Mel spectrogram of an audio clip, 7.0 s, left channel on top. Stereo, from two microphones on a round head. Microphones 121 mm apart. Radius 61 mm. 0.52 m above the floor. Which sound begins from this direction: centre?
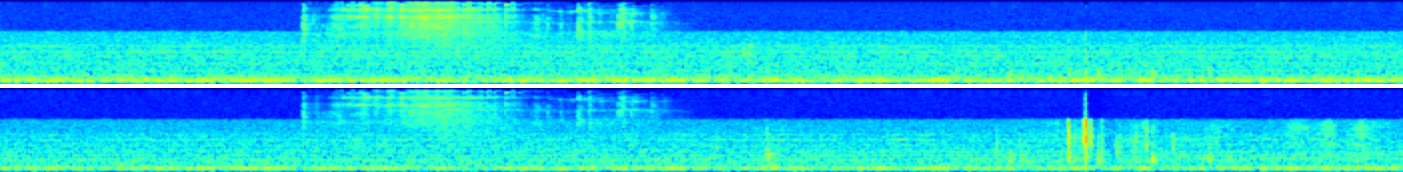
A dropped coin, at 1.5 s.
